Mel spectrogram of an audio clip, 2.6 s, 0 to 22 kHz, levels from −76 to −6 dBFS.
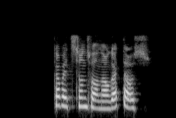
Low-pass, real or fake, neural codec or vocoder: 7.2 kHz; real; none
